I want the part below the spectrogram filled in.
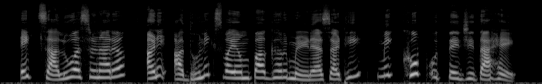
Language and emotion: Marathi, happy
